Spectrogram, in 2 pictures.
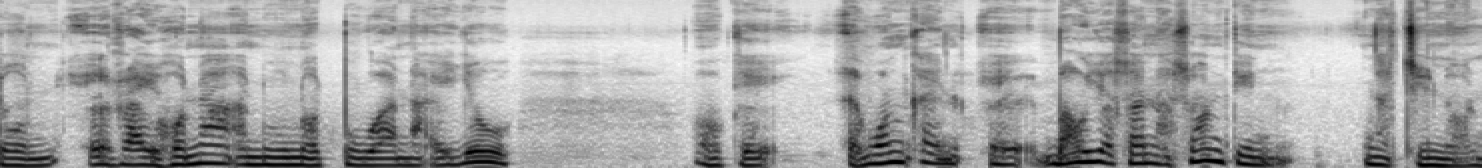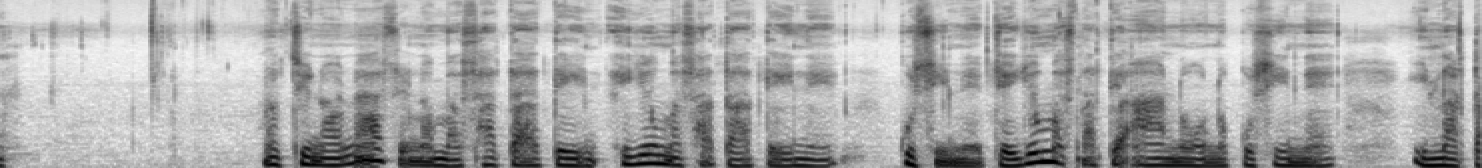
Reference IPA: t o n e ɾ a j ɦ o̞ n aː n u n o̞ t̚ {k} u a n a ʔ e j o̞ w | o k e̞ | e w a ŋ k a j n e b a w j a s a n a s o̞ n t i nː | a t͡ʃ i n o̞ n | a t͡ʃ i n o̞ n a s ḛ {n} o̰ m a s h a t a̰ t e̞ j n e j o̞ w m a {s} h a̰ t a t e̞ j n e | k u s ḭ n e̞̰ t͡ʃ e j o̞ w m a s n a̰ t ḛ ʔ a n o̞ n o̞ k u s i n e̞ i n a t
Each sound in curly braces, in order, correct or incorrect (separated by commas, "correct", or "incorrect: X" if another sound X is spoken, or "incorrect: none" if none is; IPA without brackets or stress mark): incorrect: p, correct, correct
